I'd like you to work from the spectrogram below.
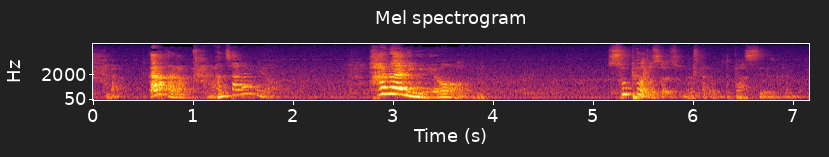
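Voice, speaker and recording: A woman pastor preaching a lively sermon, laughing often and acting out quotes. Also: on the high side, a little hiss or hum. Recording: echoey room, mic at a distance.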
